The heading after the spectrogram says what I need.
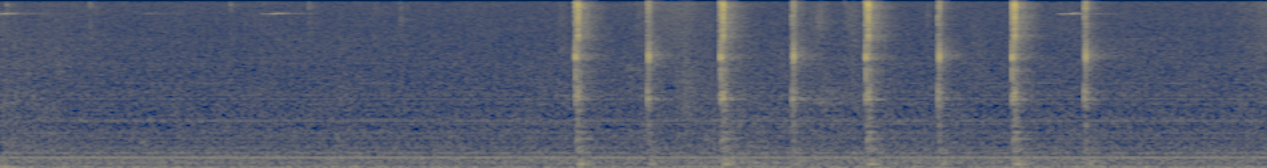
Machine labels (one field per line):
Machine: valve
